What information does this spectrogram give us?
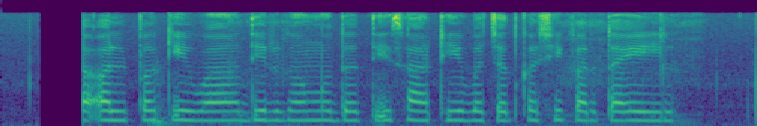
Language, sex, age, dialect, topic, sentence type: Marathi, female, 18-24, Northern Konkan, banking, question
